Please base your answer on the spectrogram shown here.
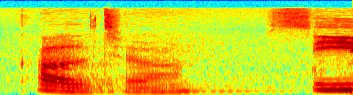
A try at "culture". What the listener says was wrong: Not cha. Not cha. Ta.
